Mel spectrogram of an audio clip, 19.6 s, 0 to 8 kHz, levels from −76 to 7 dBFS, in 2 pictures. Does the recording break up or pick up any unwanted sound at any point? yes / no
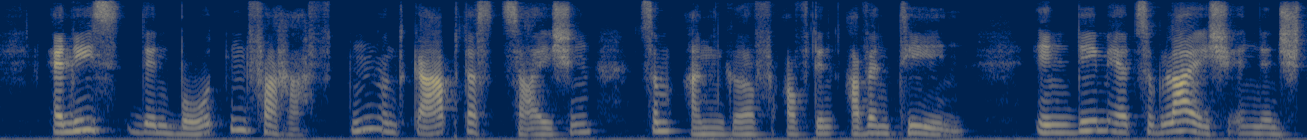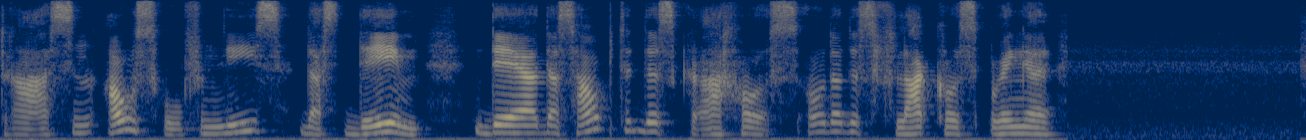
no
